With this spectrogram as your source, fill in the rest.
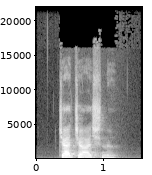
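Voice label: "чачаасьны", Komi, female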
